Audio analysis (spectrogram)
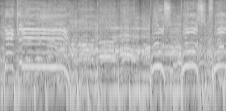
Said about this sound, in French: Avec des cris.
